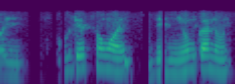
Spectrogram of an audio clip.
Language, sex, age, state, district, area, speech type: Bengali, male, 30-45, West Bengal, Howrah, urban, conversation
